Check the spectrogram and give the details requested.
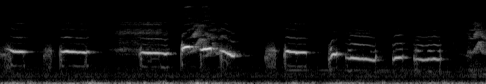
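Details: Pet cockatiel whistling a solo tune: a series of clear whistled notes, mostly level, with one rising and falling slur in the middle and several short notes that drop in pitch toward the end.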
